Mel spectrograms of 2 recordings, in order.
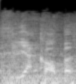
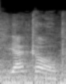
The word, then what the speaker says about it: Jacob: Yakob. Yakob. Yakob. Yakob. Yeah. Into a cinema. Jacob, but pronounced Yakob.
